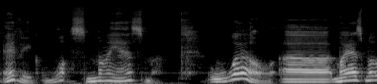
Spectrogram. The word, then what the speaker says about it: miasma: Eric what's my asthma well my asthma or if you prefer to pronounce it that way miasma I hear people pronounce it that way occasionally is a purple cloud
